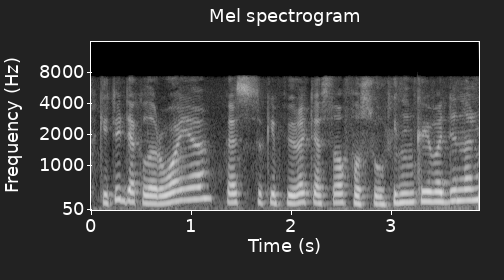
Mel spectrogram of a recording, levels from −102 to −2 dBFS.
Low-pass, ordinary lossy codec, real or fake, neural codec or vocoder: 7.2 kHz; AAC, 64 kbps; fake; codec, 16 kHz, 2 kbps, X-Codec, WavLM features, trained on Multilingual LibriSpeech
